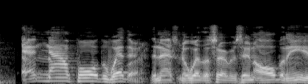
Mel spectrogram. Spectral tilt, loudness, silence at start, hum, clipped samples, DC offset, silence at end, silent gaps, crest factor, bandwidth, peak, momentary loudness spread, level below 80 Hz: -6 dB/octave; -16 LUFS; 0 s; none; under 0.1%; under 0.1%; 0 s; none; 12 dB; 6.6 kHz; -4 dBFS; 3 LU; -48 dBFS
